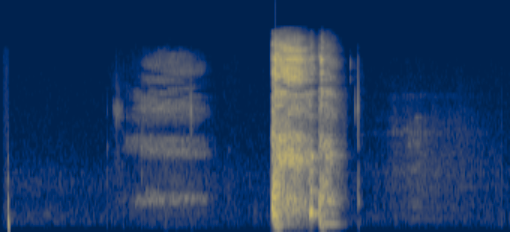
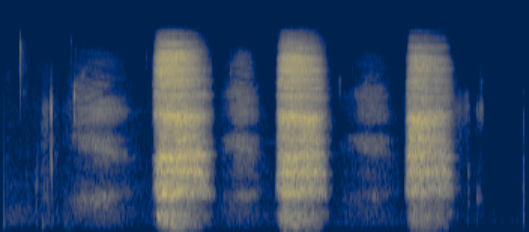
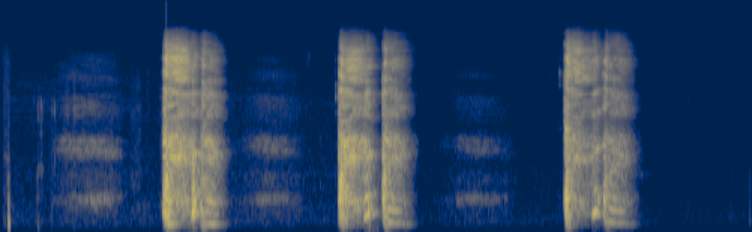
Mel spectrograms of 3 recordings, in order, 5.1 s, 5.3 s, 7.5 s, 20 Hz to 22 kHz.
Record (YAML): cough_length: 5.1 s
cough_amplitude: 27131
cough_signal_mean_std_ratio: 0.26
exhalation_length: 5.3 s
exhalation_amplitude: 18664
exhalation_signal_mean_std_ratio: 0.41
three_cough_length: 7.5 s
three_cough_amplitude: 27941
three_cough_signal_mean_std_ratio: 0.34
survey_phase: alpha (2021-03-01 to 2021-08-12)
age: 18-44
gender: Female
wearing_mask: 'No'
symptom_cough_any: true
symptom_new_continuous_cough: true
symptom_fatigue: true
symptom_change_to_sense_of_smell_or_taste: true
symptom_loss_of_taste: true
symptom_onset: 3 days
smoker_status: Ex-smoker
respiratory_condition_asthma: false
respiratory_condition_other: false
recruitment_source: Test and Trace
submission_delay: 2 days
covid_test_result: Positive
covid_test_method: RT-qPCR
covid_ct_value: 14.9
covid_ct_gene: ORF1ab gene
covid_ct_mean: 15.2
covid_viral_load: 11000000 copies/ml
covid_viral_load_category: High viral load (>1M copies/ml)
